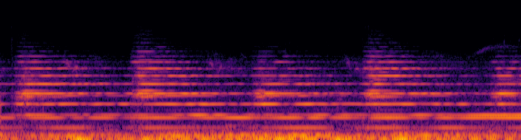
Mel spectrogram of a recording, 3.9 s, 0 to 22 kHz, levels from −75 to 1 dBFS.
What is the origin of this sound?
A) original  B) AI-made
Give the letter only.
A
